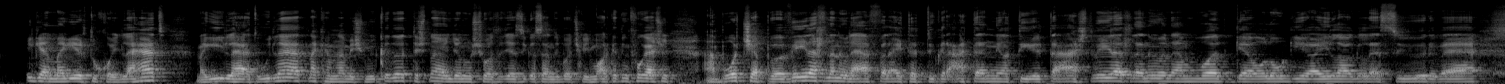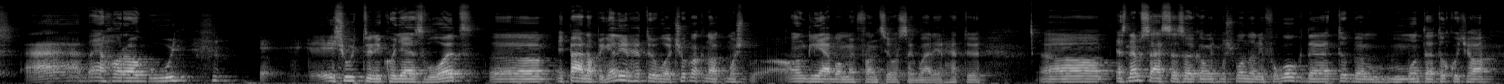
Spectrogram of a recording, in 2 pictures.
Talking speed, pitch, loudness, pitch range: 135 wpm, 130 Hz, -29 LUFS, 125-150 Hz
